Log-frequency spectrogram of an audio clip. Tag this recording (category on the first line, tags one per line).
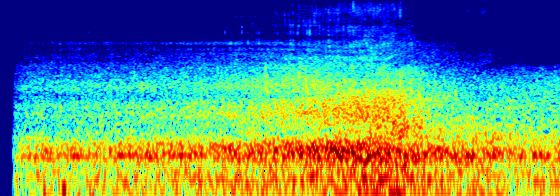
Sound effects > Vehicles
car
moderate-speed
passing-by
asphalt-road
wet-road
studded-tires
